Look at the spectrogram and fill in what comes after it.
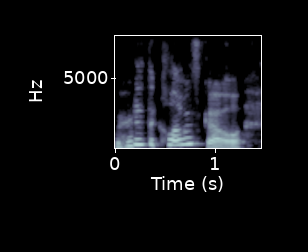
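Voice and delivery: play-acted shock, high pitch. Retelling finding the laundry gone from the bed: retelling own shocked question.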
